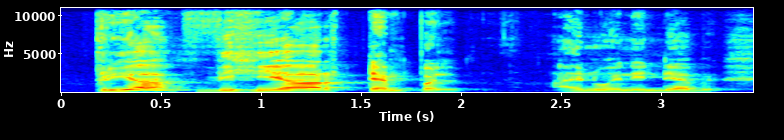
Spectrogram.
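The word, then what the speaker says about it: Preah Vihear: after ankor Vat a very important temple called Priya Vhyar Temple. I know in India we'll tend to pronounce it as Vihar but it's spelled Var.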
